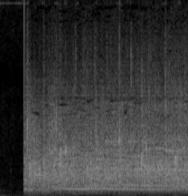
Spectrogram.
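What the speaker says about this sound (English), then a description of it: "they're applauding because they love you" Loud applause from a large audience bursts in suddenly and continues steadily, dense clapping filling the space.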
